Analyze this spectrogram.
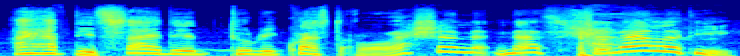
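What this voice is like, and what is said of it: Attempted female French accent. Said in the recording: “That was the wrong accent ... It's close. That's good ... I've never done a female French accent in my life”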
